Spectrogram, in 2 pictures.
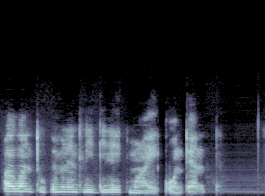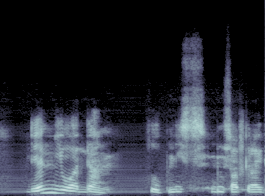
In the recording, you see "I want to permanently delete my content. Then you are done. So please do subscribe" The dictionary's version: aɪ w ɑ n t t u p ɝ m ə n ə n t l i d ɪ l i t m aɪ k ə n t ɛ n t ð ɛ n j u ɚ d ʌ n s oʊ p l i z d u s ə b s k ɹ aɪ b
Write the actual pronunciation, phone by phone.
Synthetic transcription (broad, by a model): aɪ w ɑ n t t u p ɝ m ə n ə n t l i d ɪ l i t m aɪ k ə n t ɛ n t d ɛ n j u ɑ d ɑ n s oʊ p l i s d u s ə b s k ɹ aɪ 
